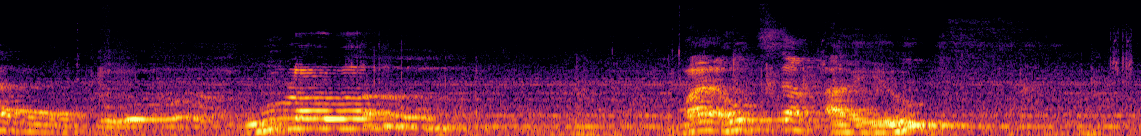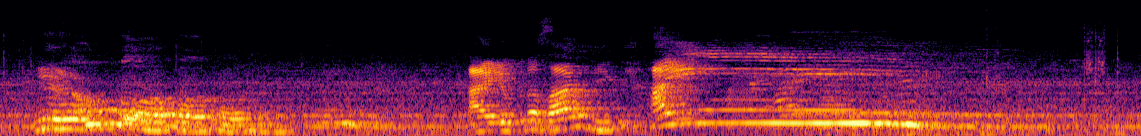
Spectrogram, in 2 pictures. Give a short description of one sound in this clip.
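A young woman speaks through loudspeakers in an echoing hall.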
